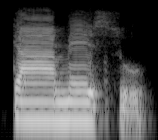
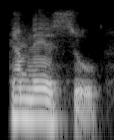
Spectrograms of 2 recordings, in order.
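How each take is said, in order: First: The first vowel is long. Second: The first vowel is short. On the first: The speaker calls it right. "long, long, short" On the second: The speaker calls it wrong. "you shorten that to an up"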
